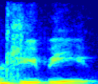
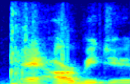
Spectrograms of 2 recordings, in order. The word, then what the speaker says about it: RBG: It's going to allow RBG, or RGB, RBG, I did say it right the first time.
